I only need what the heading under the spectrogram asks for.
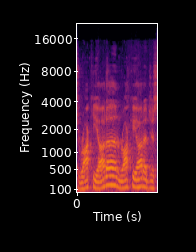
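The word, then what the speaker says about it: Rakiata: Cuz I used to say Rakita and then people told me it's Rockiata and Rockiata just sounds weird.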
